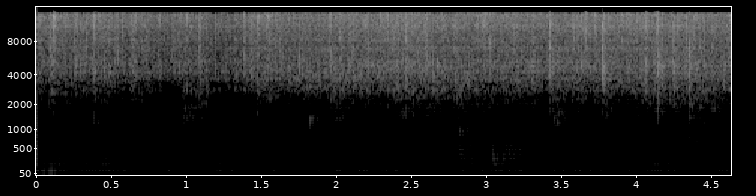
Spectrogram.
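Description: Chorizo skewers sizzle on a grill over a drip tray, a soft, even crackle with no voices, steady and moderately close throughout.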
